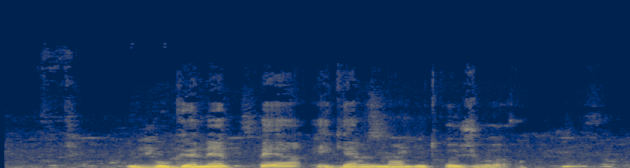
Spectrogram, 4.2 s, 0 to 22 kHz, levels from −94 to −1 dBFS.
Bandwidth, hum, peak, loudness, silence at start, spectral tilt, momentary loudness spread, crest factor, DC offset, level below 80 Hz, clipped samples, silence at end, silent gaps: 8.2 kHz; none; -2 dBFS; -18 LUFS; 0.85 s; -9.5 dB/octave; 17 LU; 16 dB; under 0.1%; -52 dBFS; under 0.1%; 0.1 s; none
